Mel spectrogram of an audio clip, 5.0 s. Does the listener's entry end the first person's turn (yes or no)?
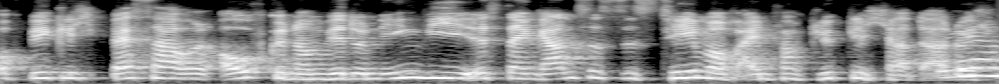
yes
